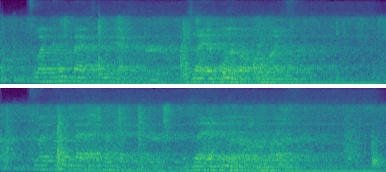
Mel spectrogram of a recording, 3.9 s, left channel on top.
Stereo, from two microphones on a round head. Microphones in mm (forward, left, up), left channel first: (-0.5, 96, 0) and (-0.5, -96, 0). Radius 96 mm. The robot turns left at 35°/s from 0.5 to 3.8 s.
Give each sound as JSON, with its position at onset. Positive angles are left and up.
{"t": 0.3, "sound": "a man speaking", "azimuth_deg": 140, "distance_m": 0.8}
